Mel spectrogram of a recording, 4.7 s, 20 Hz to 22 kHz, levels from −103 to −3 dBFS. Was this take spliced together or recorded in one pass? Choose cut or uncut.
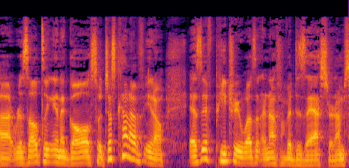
uncut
